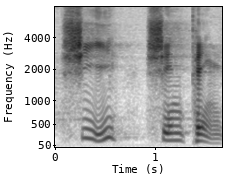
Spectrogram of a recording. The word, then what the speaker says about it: Xi Jinping: Der heißt Xi Jinping, das schreibt man so, X-I. Und einfach eine Eselsleiter, wenn Sie sich das irgendwie merken wollen, der Präsident von China fährt nicht Snowboard.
